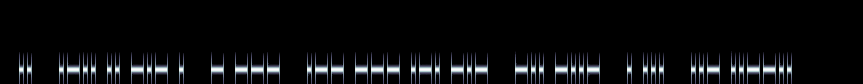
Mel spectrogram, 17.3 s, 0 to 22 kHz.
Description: Morse code, heard as a keyed tone, about 15 wpm, 700 Hz. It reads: I LIKE TO WORK DX ES U?
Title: Common QSO Phrases Encore 15wpm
